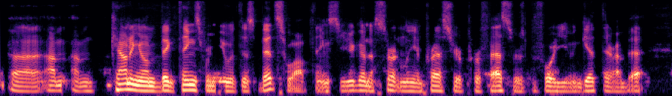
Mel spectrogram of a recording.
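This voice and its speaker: In a Southern US accent, a man talks at a fairly quick pace with a fairly low pitch and fairly even intonation, the sound dry and close with no echo. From US South, Georgia. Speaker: podcast host. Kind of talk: interview.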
